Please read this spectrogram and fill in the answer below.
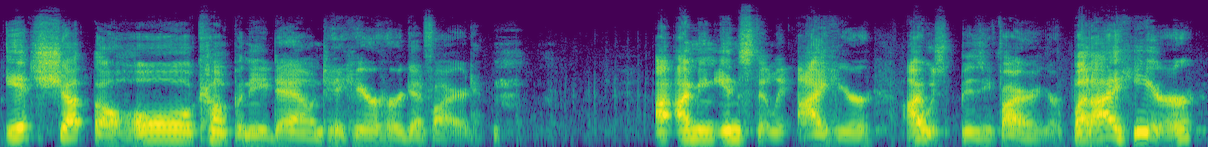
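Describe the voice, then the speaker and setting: A middle-aged man with a loud voice, a business owner talking bluntly and forcefully about management in casual talk. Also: mid-range voice, sing-song, moderate pace.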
